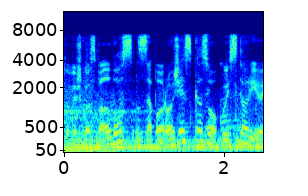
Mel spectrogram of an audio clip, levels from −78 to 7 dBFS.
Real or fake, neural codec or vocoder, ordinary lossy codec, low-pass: real; none; AAC, 48 kbps; 7.2 kHz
